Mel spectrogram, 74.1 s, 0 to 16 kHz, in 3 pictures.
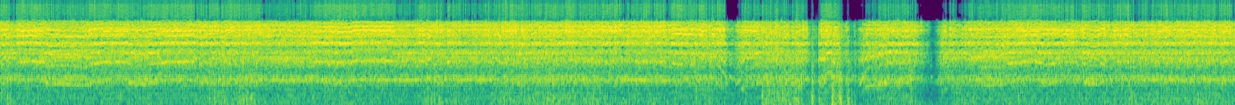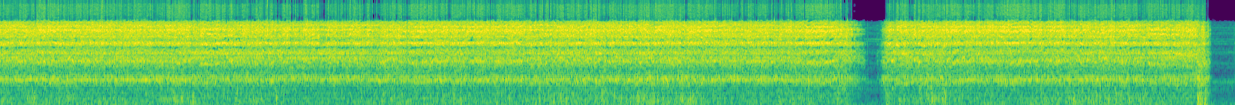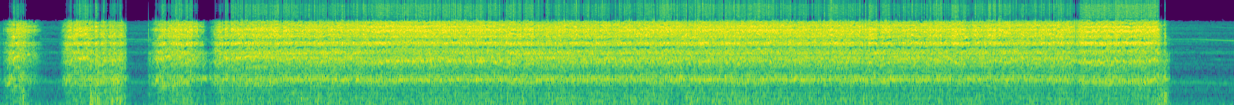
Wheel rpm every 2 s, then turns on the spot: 220, 220, 230, 230, 230, 230, 230, 150, 110, 140, 220, 230, 230, 230, 230, 230, 230, 230, 230, 230, 190, 160, 230, 230, 110, 90, 90, 200, 230, 230, 230, 230, 230, 230, 230, 220, 90.
none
